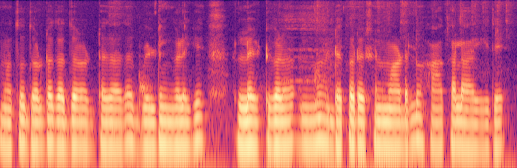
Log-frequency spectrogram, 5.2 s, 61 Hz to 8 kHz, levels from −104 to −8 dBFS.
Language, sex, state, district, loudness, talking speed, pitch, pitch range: Kannada, male, Karnataka, Koppal, -17 LUFS, 105 wpm, 120 Hz, 115-120 Hz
